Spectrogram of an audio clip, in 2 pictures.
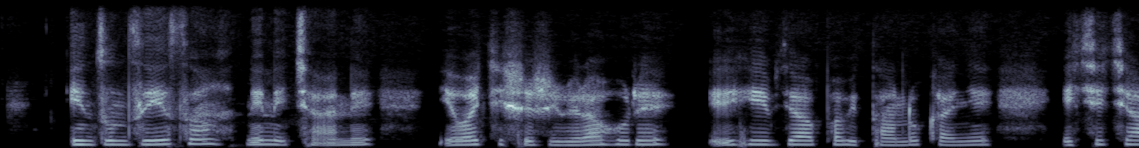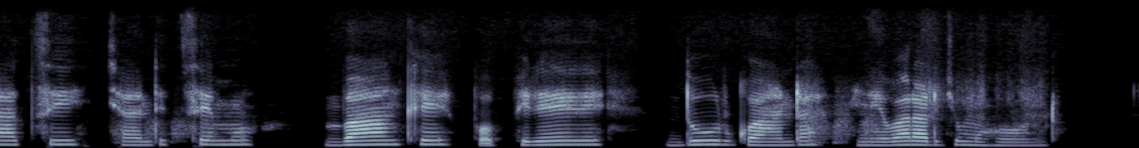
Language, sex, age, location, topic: Kinyarwanda, female, 18-24, Huye, finance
